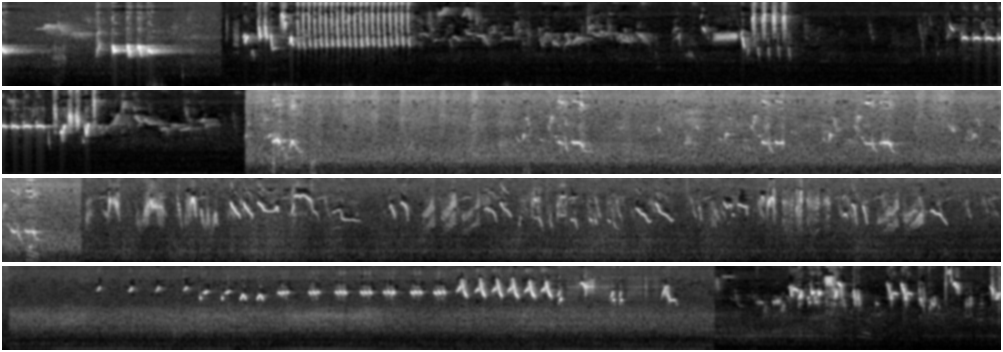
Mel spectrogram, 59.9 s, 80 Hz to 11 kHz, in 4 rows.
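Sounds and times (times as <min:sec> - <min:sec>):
background hiss: 0:00.0 - 0:03.4, 0:18.7 - 0:55.7
bird chirps and trills: 0:13.8 - 0:45.1, 0:46.4 - 0:59.9
bird short call: 0:18.7 - 0:31.2.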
